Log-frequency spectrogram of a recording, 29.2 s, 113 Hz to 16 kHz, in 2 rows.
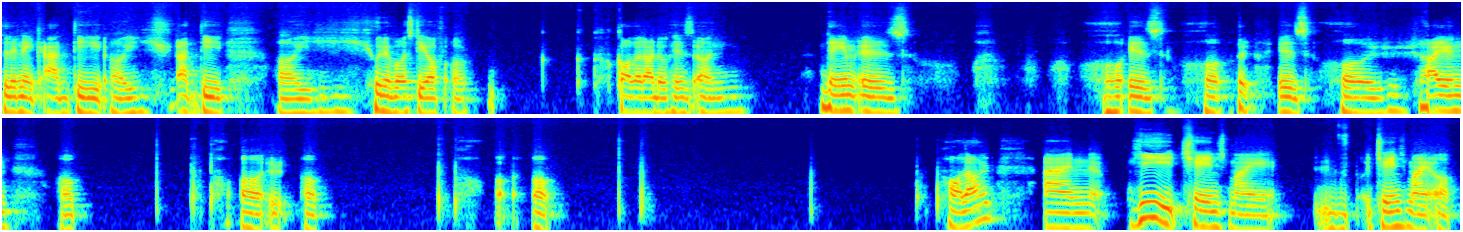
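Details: Stuttering with blocks and repeated fillers in an adult man, a PhD student in speech therapy, stuttering since age 3 to 3.5; his parents are unsure whether onset was linked to a childhood fright.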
